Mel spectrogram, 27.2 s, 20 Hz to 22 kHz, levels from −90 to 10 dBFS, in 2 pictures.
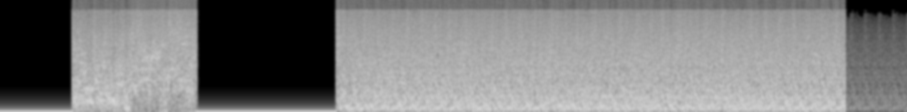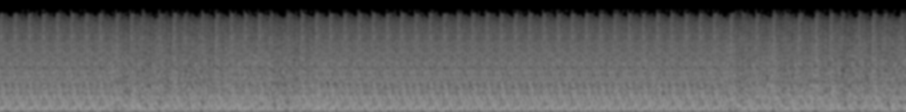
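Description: From the start to 12.69 s the audio is brutally loud, harsh distortion, with quiet stretches blaring as hard as everything else. That points to signed and unsigned mixed up, likely 16-bit samples read with the top bit flipped, so every zero crossing leaps across full scale.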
